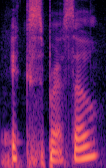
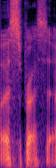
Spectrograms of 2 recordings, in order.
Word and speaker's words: espresso: the coffee flavors yeah you say expresso yeah ex expresso no espresso okay good yeah okay good i'm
